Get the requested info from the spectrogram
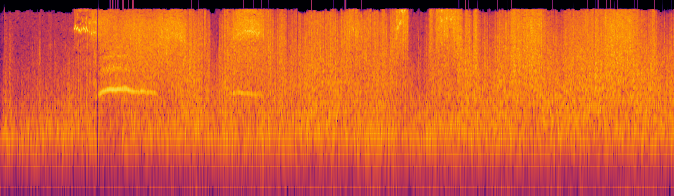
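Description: Wind rushing over the microphone of a phone held out of a moving car, with the hiss of road traffic. Two short high-pitched tones that rise and fall, one about a second and a half in and one at about three and a half seconds.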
